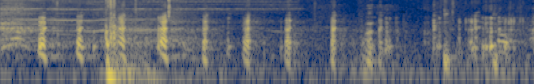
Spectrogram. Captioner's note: violent laughter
